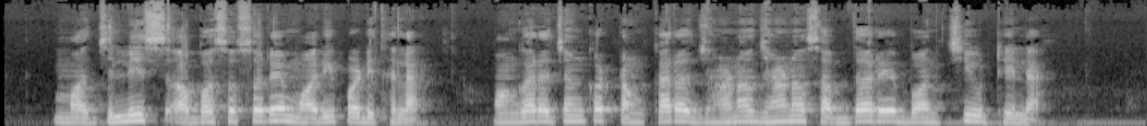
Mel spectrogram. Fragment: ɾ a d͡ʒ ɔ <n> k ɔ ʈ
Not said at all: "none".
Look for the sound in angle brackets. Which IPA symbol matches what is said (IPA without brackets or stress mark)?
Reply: ŋ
